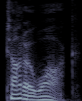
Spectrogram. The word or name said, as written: taught to walk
